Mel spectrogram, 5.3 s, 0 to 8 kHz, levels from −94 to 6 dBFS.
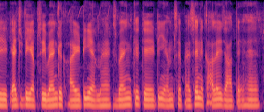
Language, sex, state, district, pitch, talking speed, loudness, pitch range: Hindi, male, Maharashtra, Pune, 115 Hz, 160 wpm, -19 LUFS, 115-125 Hz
